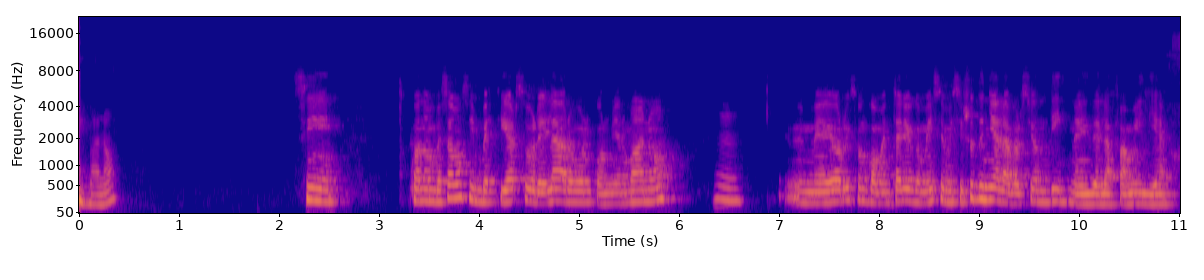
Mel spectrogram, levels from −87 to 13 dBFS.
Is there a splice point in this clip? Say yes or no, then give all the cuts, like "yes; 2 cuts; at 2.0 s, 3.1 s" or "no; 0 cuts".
yes; 1 cut; at 3.3 s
